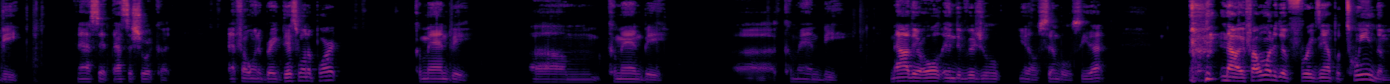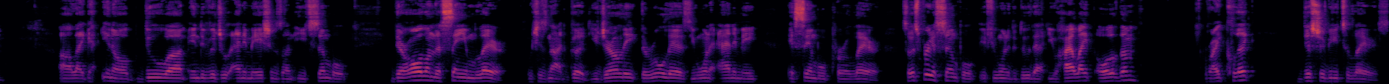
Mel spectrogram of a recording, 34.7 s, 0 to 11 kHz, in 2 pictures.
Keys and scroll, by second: 0.0 super+b, 0.4 Return, 5.6 super+b, 8.2 super+b, 10.7 super+b.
